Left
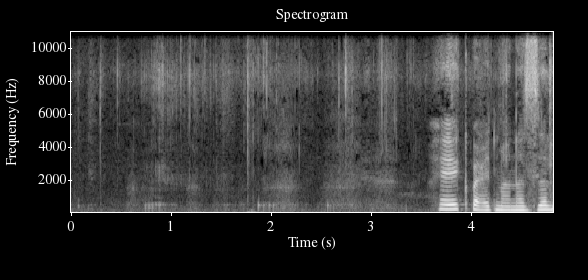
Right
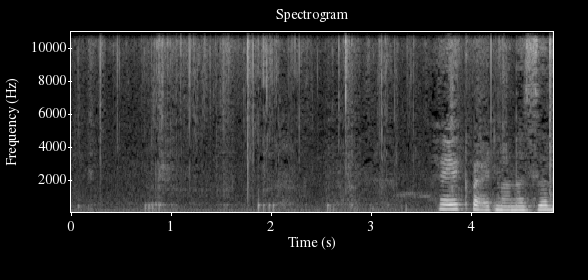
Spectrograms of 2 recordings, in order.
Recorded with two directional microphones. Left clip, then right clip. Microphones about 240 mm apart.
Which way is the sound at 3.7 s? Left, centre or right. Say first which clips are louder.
Left 11 dB; left.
